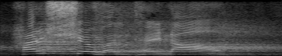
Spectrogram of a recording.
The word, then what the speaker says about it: Harshavardhana: How to pronounce this? Harshavardhana. Harshavardhana.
